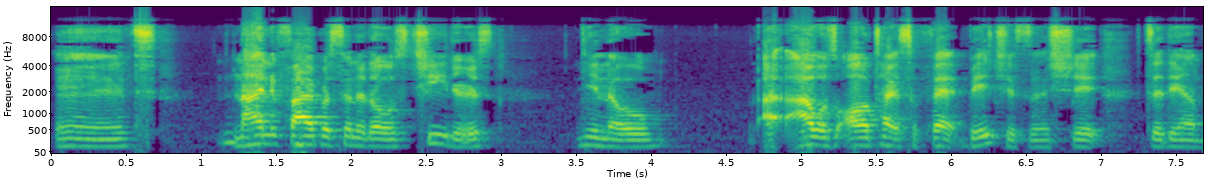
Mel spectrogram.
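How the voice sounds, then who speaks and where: A woman's voice: sits low, sharp tone, poor audio. Frank, profane woman in her thirties. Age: 30s. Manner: frank, profane, reflective, talking straight to the camera. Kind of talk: candid vlog monologue to viewers.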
